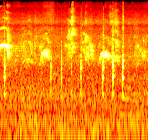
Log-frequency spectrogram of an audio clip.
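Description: A rooster of a non-local breed clucks in short, soft, spaced calls close by, a few sharper notes standing out against quiet background noise, with no speech.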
